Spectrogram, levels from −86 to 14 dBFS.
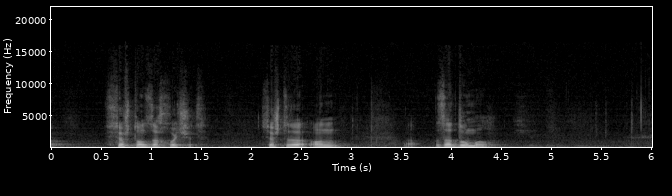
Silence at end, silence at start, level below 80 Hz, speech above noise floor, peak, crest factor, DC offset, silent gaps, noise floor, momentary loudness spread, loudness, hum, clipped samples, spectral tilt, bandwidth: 1.6 s; 0 s; -64 dBFS; 30 dB; -8 dBFS; 24 dB; under 0.1%; none; -59 dBFS; 23 LU; -29 LUFS; none; under 0.1%; -6 dB/octave; 16 kHz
